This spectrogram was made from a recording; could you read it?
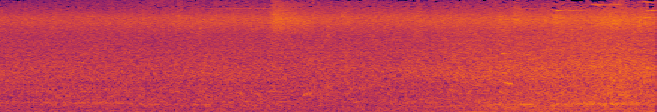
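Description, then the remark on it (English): Steady city street traffic on a rainy day by Madame Tussauds and Ripley's Believe It or Not, a little quieter than usual because of the rain: a constant, broad hiss of wet road noise and engines that never pauses, swelling a little louder toward the end. “It's a little quieter than usual because it's so rainy today.”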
